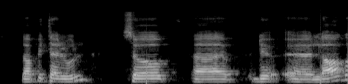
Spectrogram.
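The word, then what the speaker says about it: L'Hôpital: l hospital rule but l hospital is actually a french man and his name is pronounced as lopita lopita rule so uh the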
